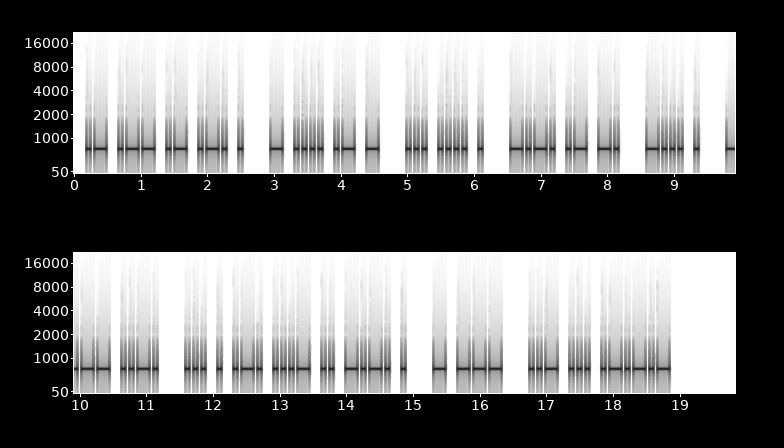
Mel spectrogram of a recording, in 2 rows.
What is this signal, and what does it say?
Morse code, heard as a keyed tone, about 20 wpm, 700 Hz. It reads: AWARE THAT SHE CAN BE OF SERVICE TO US.
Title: Sentences from Top 1200 Words 20wpm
